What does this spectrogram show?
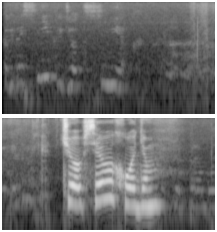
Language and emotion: Russian, neutral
